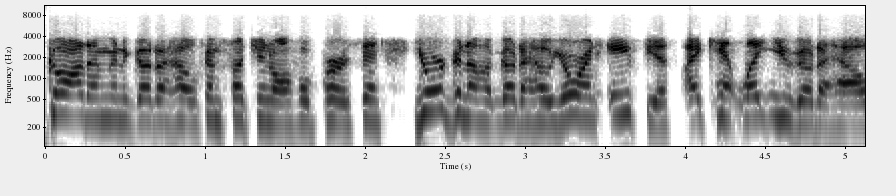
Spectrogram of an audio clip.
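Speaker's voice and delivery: put-on panicked voice. Retelling what someone says in a spiral: imitating someone panicking.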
